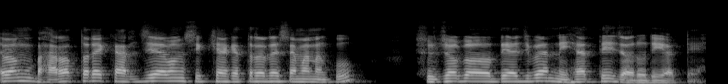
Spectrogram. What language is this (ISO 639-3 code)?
ori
